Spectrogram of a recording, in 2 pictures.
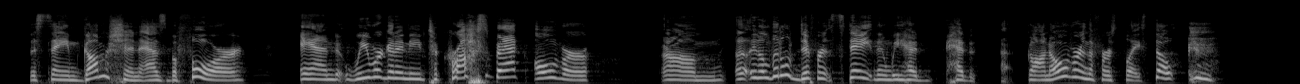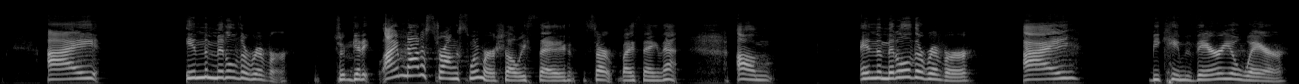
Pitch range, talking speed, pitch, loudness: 195-280 Hz, 150 wpm, 225 Hz, -27 LUFS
